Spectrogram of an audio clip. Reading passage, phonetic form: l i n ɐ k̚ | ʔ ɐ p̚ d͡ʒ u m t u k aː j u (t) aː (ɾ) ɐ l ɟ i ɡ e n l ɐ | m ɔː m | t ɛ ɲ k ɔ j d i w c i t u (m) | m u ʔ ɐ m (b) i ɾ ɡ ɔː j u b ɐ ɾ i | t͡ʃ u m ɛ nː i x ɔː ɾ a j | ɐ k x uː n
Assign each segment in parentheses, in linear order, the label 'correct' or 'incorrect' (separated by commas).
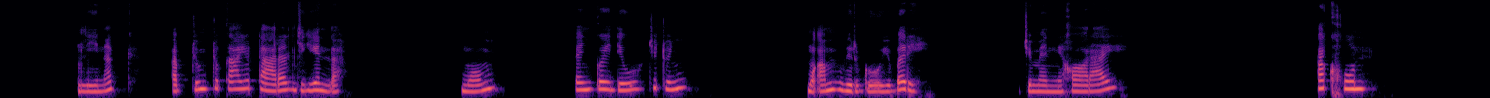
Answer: correct, correct, incorrect, incorrect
